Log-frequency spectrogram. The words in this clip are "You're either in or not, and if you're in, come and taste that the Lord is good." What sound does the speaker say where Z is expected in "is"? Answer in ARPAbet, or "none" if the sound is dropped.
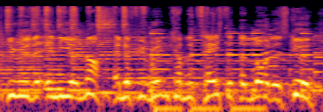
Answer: Z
